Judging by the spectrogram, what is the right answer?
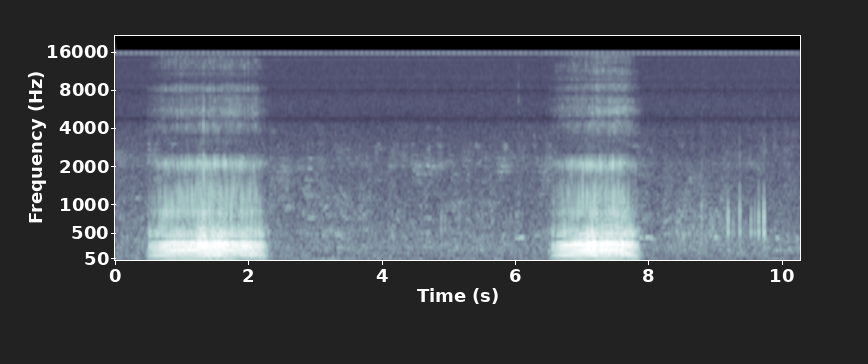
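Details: Ordinary snoring: two loud, rough, buzzing snores on inhalation about six seconds apart, with quiet breathing between.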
